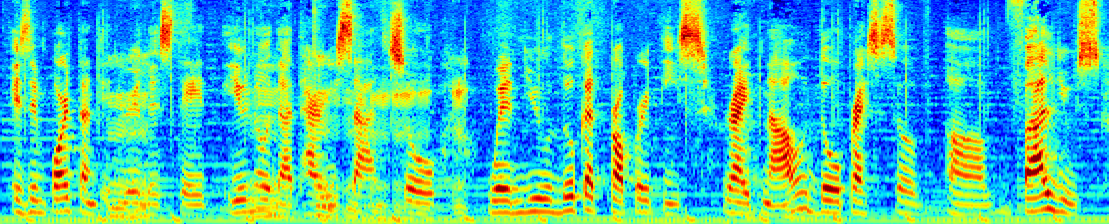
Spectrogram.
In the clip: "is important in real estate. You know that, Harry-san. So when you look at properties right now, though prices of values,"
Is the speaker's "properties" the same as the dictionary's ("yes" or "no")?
no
